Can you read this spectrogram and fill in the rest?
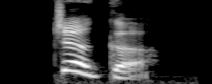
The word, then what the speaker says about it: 这个: 这个 So that's a fourth tone in the neutral tone.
